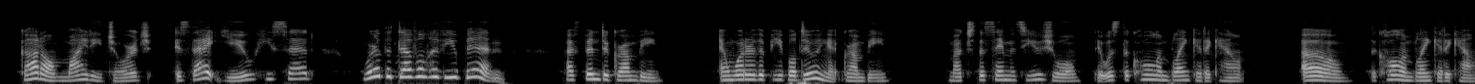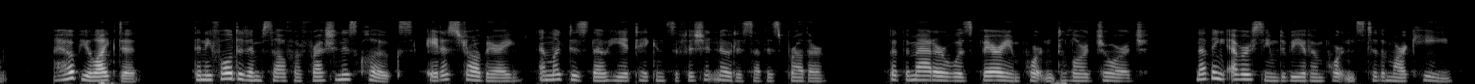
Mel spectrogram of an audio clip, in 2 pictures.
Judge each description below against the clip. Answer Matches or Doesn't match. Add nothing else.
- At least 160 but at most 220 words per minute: Matches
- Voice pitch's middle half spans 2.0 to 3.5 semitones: Doesn't match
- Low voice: Doesn't match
